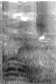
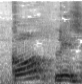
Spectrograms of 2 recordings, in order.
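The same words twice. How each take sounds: First: The first vowel does not sound like o. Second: The first vowel sounds like o. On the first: The speaker calls it wrong. "not college" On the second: The speaker calls it right. "Ko, it's a like o"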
